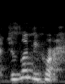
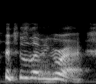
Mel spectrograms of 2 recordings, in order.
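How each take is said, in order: First: Said in the usual way. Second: Laughing through the repeat, a bit higher. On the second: Real, not acted. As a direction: laugh as you say it again.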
